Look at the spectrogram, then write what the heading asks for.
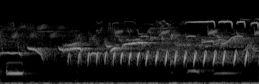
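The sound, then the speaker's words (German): Many different bird species singing at once in a busy morning chorus in spring, with a rapid, regular trill running through it and other chirps and whistles layered above, steady. “In der Früh hört sich das richtig schön an, weil da ganz viele verschiedene Vogelarten singen.”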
